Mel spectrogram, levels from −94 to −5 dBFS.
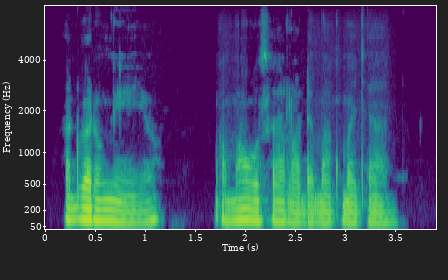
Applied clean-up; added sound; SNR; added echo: none; none; none; none.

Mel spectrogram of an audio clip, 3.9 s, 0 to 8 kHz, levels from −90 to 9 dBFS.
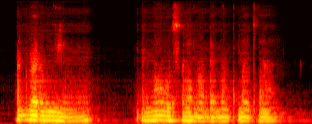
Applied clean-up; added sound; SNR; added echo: neural separator model SepFormer DNS4.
